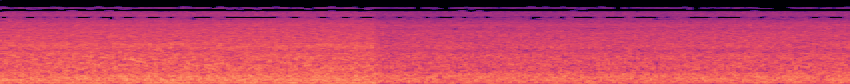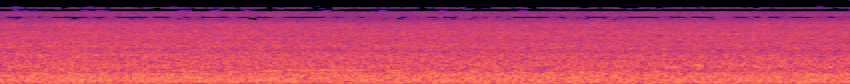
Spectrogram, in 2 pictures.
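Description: Steady rushing roar of a large waterfall, Burney Falls, pouring into its plunge pool. About two seconds in the level drops slightly at a cut between shots.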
